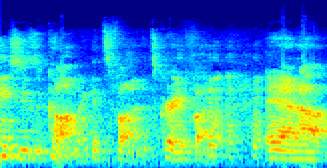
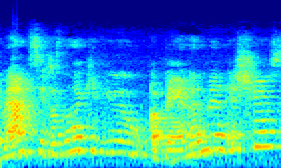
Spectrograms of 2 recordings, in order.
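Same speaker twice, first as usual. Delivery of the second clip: higher, softer, worried friend's voice; concerned friend; 8 semitones higher, 7 dB quieter than usual. Retold or imitated. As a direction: lift the pitch into a soft, worried friend.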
